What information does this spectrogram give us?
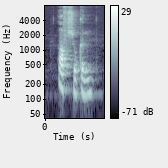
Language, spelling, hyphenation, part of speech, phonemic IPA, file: Dutch, afzoeken, af‧zoe‧ken, verb, /ˈɑfˌsukə(n)/, Nl-afzoeken.ogg
- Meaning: to search (an area) thoroughly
